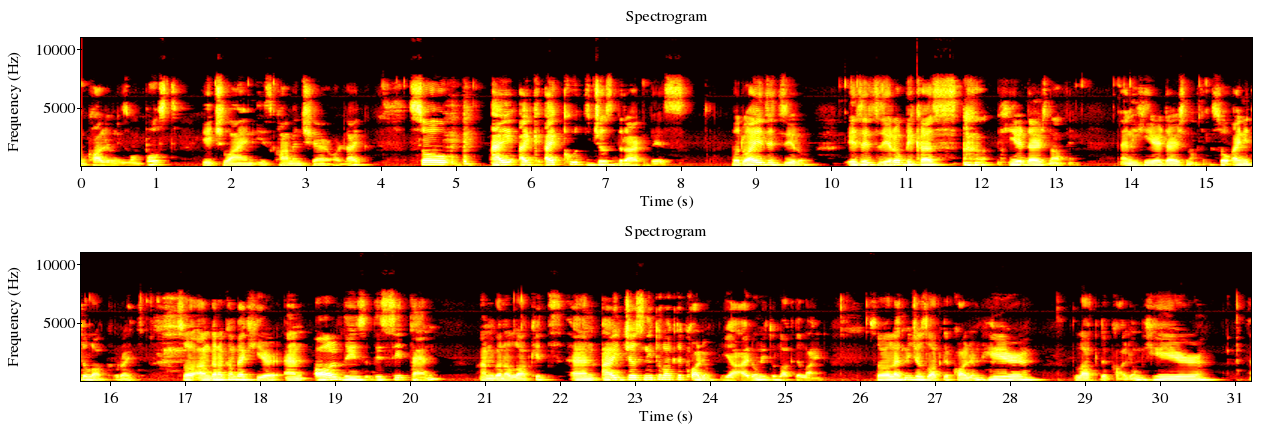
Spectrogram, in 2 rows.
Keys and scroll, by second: 24.4 Left, 25.9 shift+4, 26.8 Right, 27.0 Right, 28.0 Left, 28.2 Left, 28.3 Left, 28.8 shift+4, 29.2 shift+Right, 29.4 shift+Right, 29.6 shift+Right, 29.8 shift+Right, 30.0 shift+Right, 30.2 shift+Right, 31.1 shift+4.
